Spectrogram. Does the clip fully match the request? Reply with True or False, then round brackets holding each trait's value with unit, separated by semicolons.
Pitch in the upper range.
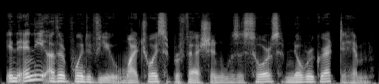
False (110 Hz)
